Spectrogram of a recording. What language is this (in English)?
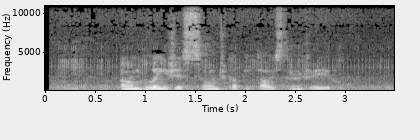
Portuguese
